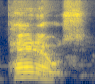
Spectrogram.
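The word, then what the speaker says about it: Panoz: Panos.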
